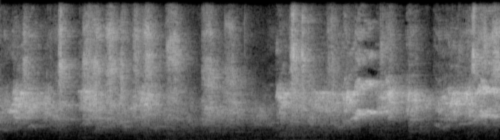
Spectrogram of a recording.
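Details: Several budgerigars keep up steady, bright chirping throughout, with harsh squawky notes mixed with short whistled trills in a busy, overlapping chatter that never pauses.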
